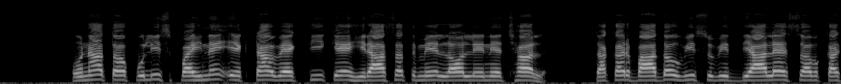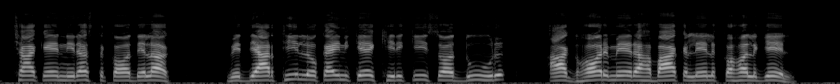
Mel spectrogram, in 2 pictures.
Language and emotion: Maithili, neutral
